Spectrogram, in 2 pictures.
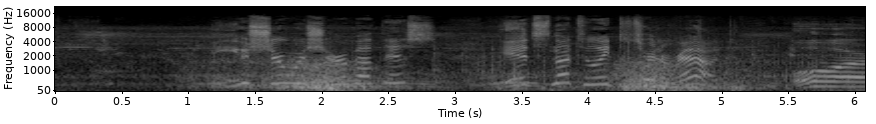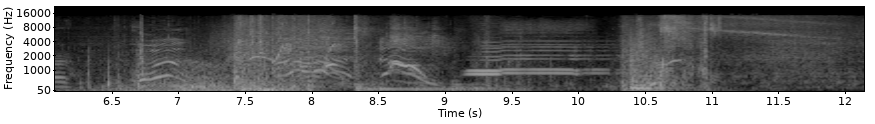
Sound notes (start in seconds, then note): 9.1 train whistle blows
